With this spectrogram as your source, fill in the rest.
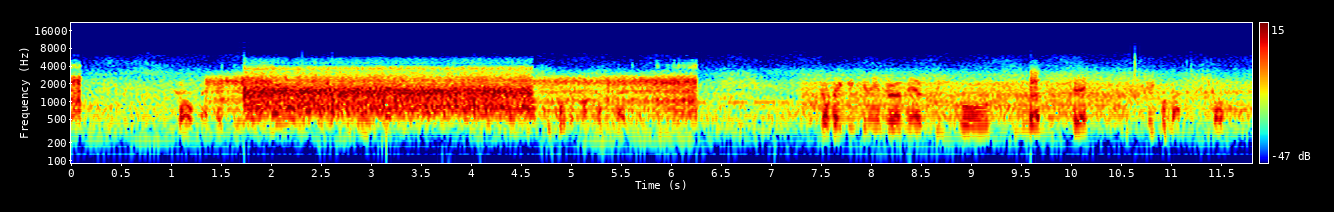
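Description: A small propeller plane's engine drones steadily overhead.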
